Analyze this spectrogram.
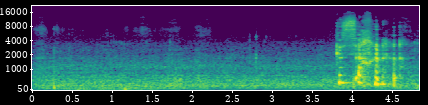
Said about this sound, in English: Now she's rubbing her face on the mic. This is cat ASMR. I can hear her little purrs.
